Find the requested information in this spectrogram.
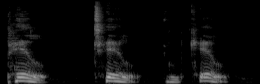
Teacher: The release phase of p, t, k is explosive.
